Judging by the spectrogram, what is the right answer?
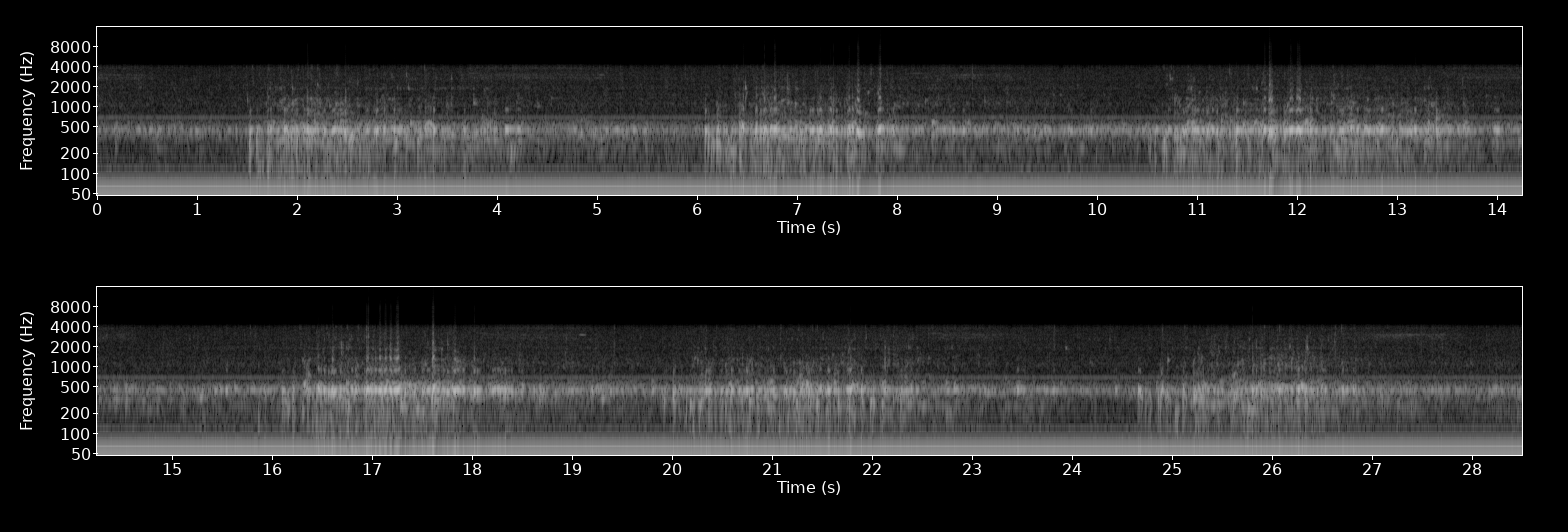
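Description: Scuba regulator breathing underwater: about every five seconds an exhalation of bubbles gurgles out, six times, over a steady low hum.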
